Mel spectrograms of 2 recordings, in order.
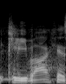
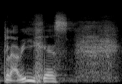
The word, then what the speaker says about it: clivajes: Inicialmente no le decían clivajes, sino clavijes.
